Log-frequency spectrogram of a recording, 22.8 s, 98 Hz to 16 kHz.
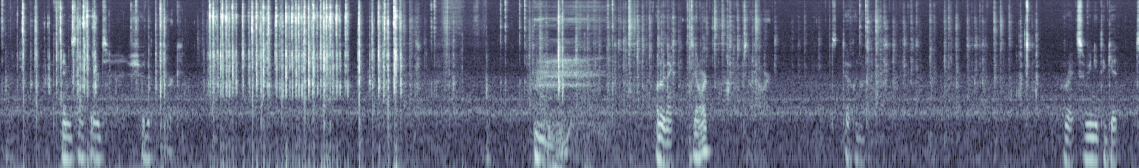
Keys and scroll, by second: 1.6 shift+0, 1.9 ctrl+s, 3.3 Return, 4.1-7.7 typing, 8.0 ctrl+s, 11.3 BackSpace.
